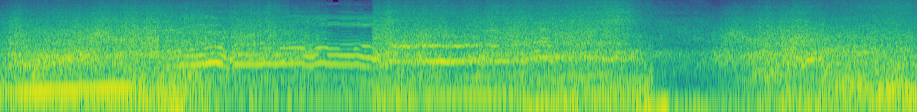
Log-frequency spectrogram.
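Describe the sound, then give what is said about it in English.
A powerful car engine roars as a person drives it, revving hard with its pitch climbing in repeated surges over a steady loud rush of road and wind noise. “Oh, it's got some power, so just get a feel for it.”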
